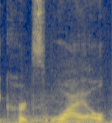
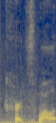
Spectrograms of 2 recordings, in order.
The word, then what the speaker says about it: Kurzweil: I'm glad you brought up Ray Kurzweil. I want to make sure I pronounce his name, because I think a lot of people say Kurzweil. It's Kurzweil, I believe.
